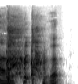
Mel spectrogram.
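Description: A man coughs and clears his throat in a few rough, raspy bursts, close to the microphone, with no talking, before it falls silent.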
